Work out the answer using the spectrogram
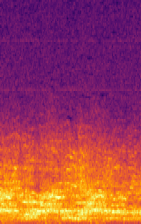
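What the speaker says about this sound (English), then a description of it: ""God is great," answered the crowd." Thousands of Muslims at a rally in Jordan chant together in a dense, continuous roar of massed voices, loud and unbroken throughout.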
